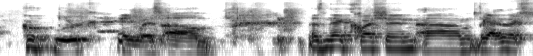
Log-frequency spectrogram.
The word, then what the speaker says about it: Learke: Well, and it's pronounced Learke, not Lurk, like a lot of people think. Learke.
